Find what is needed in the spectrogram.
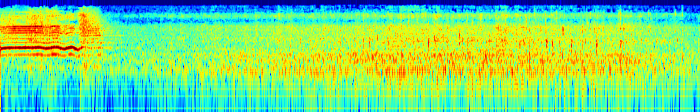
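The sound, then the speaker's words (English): A Metrorail train rumbles steadily along elevated tracks above a makeshift outdoor stage, a broad continuous roar with a brief high squeal at the start, filling the whole stretch at moderate loudness. “As the dancers danced and the music played to its second ending, joining the applause from the outdoor crowd was a Metrorail train running on its tracks above the makeshift stage.”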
